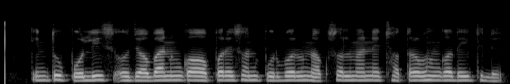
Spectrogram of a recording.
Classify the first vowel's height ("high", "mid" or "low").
high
